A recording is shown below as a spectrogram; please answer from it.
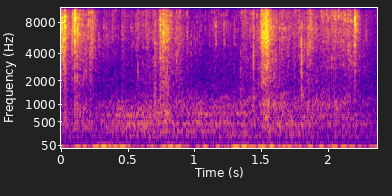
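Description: Wind buffeting the microphone outdoors, an uneven low rumble, with a few faint steps as the camera operator walks.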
